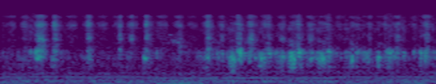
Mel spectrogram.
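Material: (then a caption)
Coated paper. A wooden stylus scratches lines into the pot area of a black-coated scratch art paper sheet in a spiral notebook. It makes quiet, quick, irregular dry scraping strokes with a bright, papery edge, over a faint steady low hum.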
